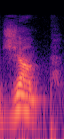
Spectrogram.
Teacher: The final sound in jump is a P, which is unvoiced.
